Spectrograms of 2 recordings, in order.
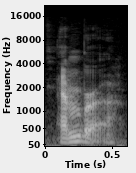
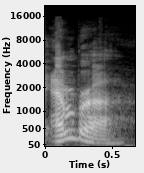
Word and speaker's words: Edinburgh: we go i'm gonna say it like a local it's embra embra no it's ambra we have the official uh edinburgh says rampification they say embra you can't you can't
